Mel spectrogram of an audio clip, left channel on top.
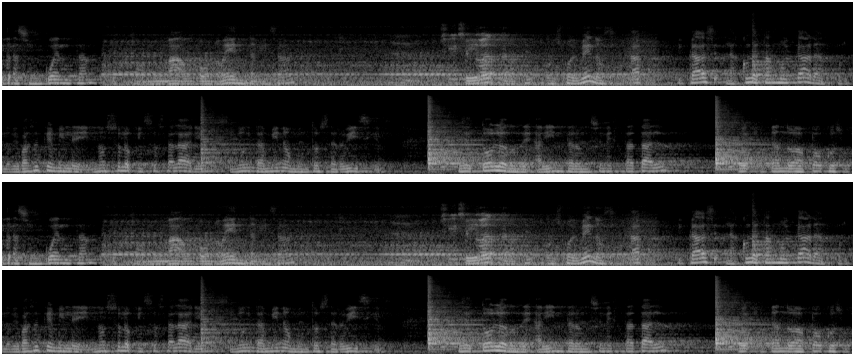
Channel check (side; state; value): both; identical; correlation 1.00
